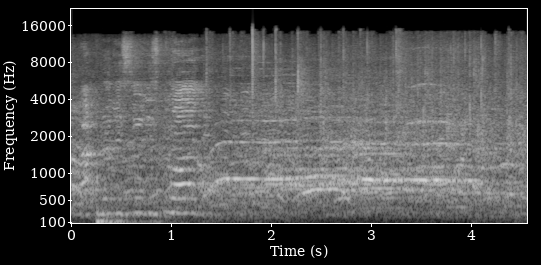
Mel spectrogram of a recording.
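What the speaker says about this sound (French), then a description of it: "Applaudissez l'Histoire." Audience applause and cheering for the winning team, History 2, at a university quiz show at the Sorbonne, clapping mixed with crowd voices and whoops, moderately loud and continuous with talking over it.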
